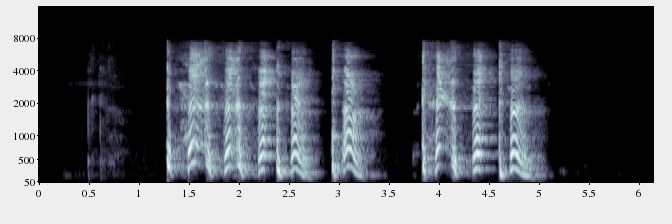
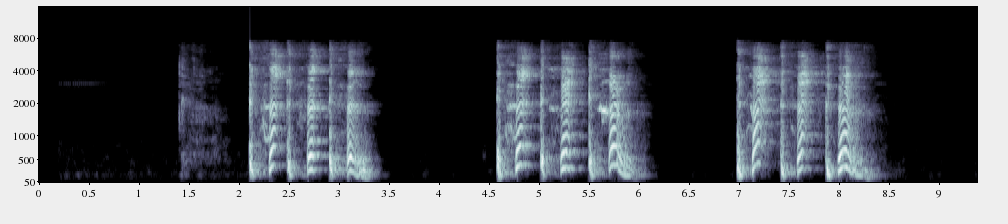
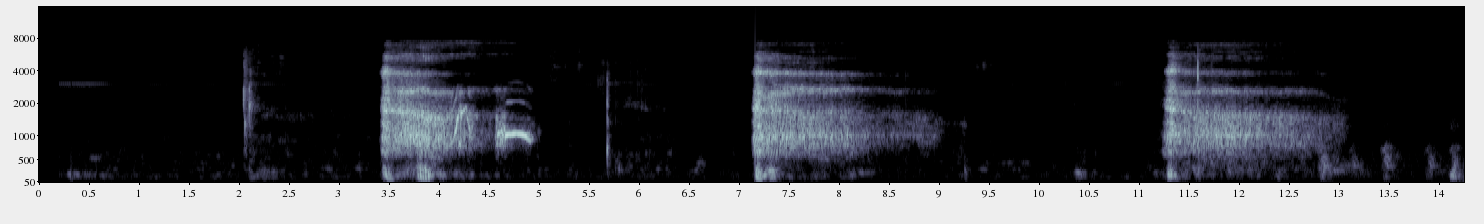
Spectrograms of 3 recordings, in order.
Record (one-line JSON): {"cough_length": "6.1 s", "cough_amplitude": 32767, "cough_signal_mean_std_ratio": 0.49, "three_cough_length": "9.4 s", "three_cough_amplitude": 32767, "three_cough_signal_mean_std_ratio": 0.44, "exhalation_length": "14.3 s", "exhalation_amplitude": 14841, "exhalation_signal_mean_std_ratio": 0.42, "survey_phase": "alpha (2021-03-01 to 2021-08-12)", "age": "65+", "gender": "Female", "wearing_mask": "No", "symptom_none": true, "smoker_status": "Ex-smoker", "respiratory_condition_asthma": false, "respiratory_condition_other": true, "recruitment_source": "REACT", "submission_delay": "2 days", "covid_test_result": "Negative", "covid_test_method": "RT-qPCR"}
